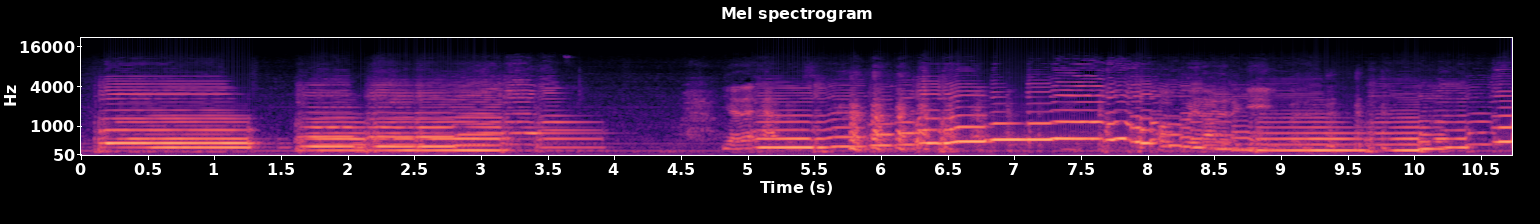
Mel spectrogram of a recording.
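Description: Electric baseball-bat violin being bowed: a long held note, then a few shorter notes, then a slow slide up in pitch and back down.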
